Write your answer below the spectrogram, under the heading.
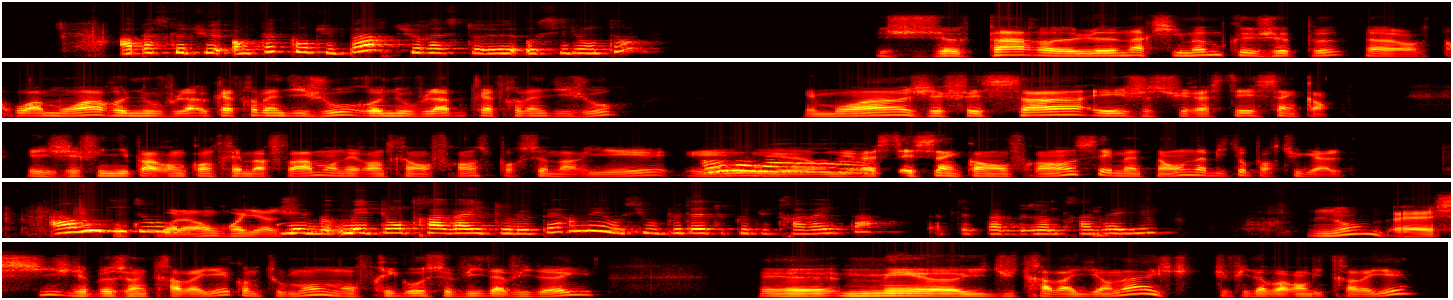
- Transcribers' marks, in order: other background noise; distorted speech; stressed: "si"
- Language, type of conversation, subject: French, unstructured, Quel endroit as-tu toujours rêvé de visiter un jour ?
- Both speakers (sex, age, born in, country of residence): female, 55-59, France, France; male, 50-54, France, Portugal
